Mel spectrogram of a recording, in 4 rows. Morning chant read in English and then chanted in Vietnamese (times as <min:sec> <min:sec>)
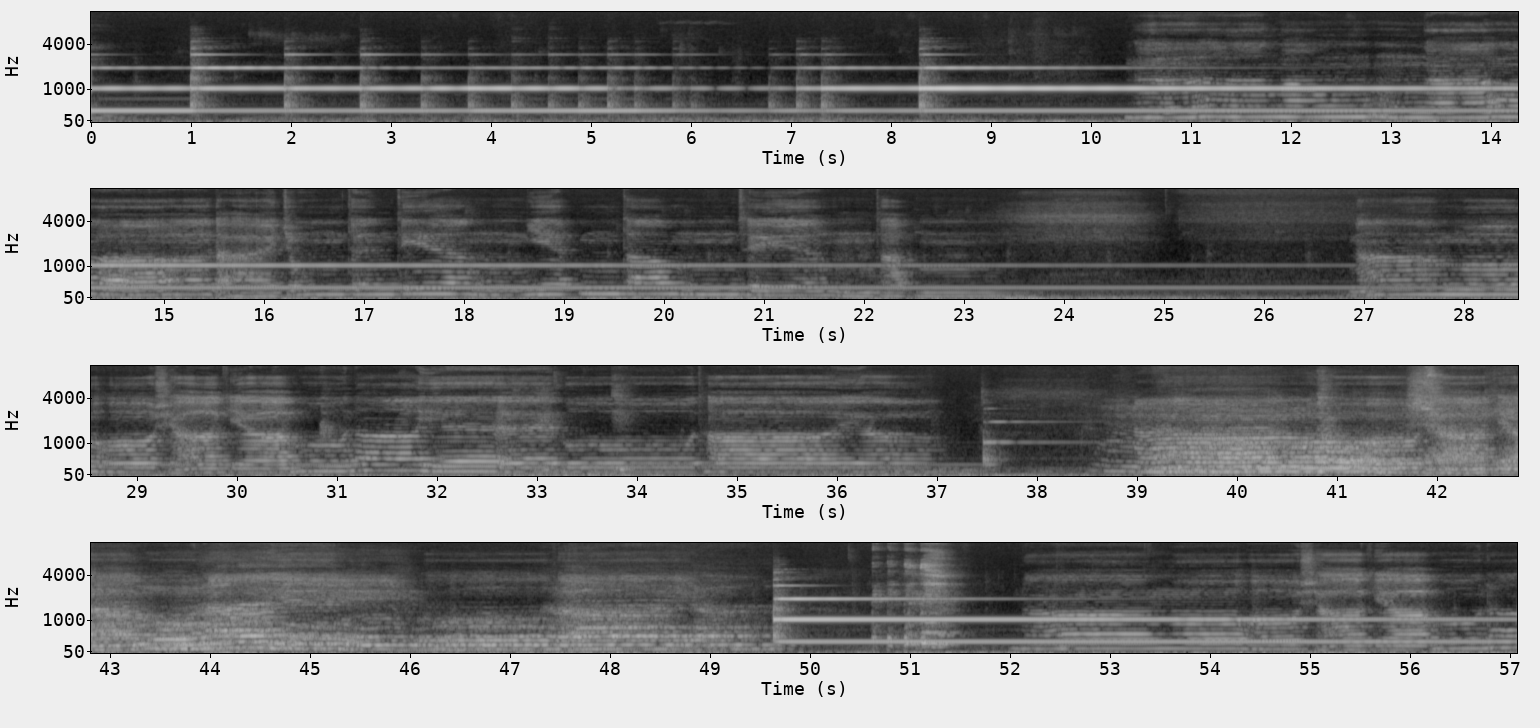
0:10.4 0:24.6, 0:26.1 0:37.2, 0:38.6 0:49.6, 0:50.8 0:51.4, 0:52.0 0:57.0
